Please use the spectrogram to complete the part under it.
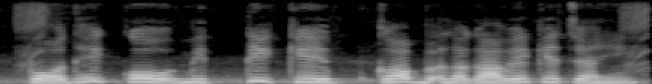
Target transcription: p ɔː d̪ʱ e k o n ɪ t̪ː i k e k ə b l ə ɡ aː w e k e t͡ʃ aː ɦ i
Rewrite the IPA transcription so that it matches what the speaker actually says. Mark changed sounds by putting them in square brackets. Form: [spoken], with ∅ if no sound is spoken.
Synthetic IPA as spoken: p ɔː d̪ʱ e k o [m] ɪ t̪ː i k e k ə b l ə ɡ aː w e k e t͡ʃ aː ɦ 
